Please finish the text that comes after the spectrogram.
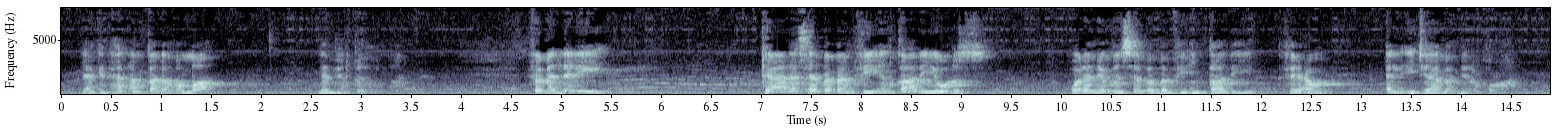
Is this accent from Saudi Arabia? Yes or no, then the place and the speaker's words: yes; Saudi Arabia; عندنا في السعودية كلهم يصحوا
